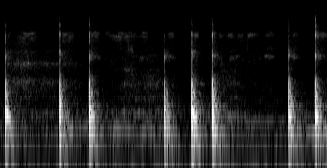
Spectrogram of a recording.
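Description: Chalk writing the weight of a packet on a classroom board: quiet, rhythmic taps and scratches, about ten short strokes in quick succession, close and faint with no talking.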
